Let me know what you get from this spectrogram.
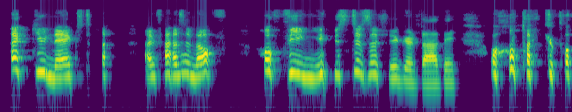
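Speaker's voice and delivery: speaking through laughter. Losing it after repeating a line, laughing while talking. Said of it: "I'm going to pee myself".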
